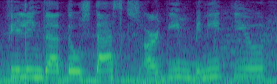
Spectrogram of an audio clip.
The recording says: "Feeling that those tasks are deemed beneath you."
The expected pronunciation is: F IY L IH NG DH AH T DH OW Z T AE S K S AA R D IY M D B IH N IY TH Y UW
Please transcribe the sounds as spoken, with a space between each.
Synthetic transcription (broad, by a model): F IY L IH NG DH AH T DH OW S T AE S K S AA R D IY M B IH N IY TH Y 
